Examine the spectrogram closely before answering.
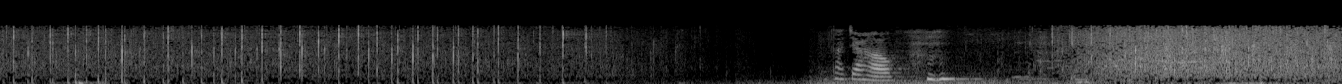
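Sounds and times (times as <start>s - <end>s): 
audience applause: 0.0s - 6.8s, 10.2s - 13.4s
speech: 8.4s - 9.8s.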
